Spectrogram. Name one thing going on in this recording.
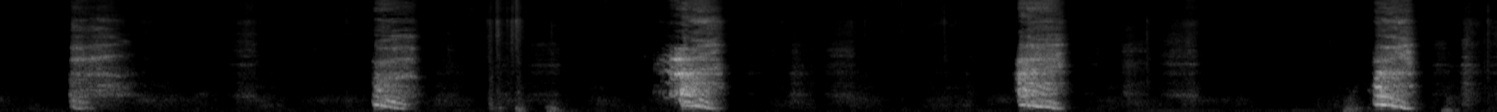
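A middle-aged man groans loudly with strain, again and again.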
